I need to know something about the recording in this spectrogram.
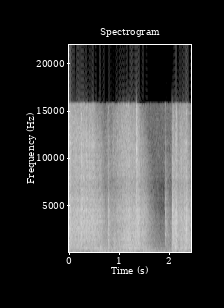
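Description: Metal roll-up door on a cattle trailer being worked by hand, a continuous rattling clatter of its slats that eases off near the end.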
